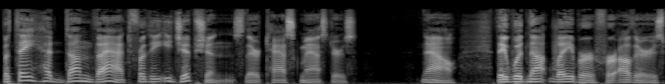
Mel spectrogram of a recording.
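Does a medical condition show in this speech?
No.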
